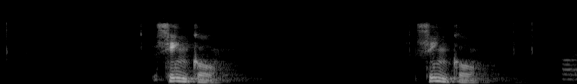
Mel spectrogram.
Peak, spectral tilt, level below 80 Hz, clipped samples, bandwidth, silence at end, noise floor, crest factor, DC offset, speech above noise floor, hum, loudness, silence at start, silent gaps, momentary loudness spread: -6 dBFS; -4 dB/octave; -76 dBFS; under 0.1%; 9.2 kHz; 0 s; -88 dBFS; 30 dB; under 0.1%; 59 dB; none; -29 LUFS; 1.55 s; 2.97-3.06 s, 3.15-3.75 s, 3.89-3.95 s; 21 LU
